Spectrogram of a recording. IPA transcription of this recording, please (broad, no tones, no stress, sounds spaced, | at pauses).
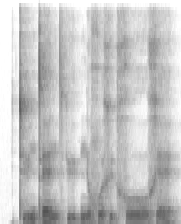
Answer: tʼ y n tʼ ɛː n t͡sʼ y ʔ n ʏ χʷ œ x y ʔ x oː x ɛ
